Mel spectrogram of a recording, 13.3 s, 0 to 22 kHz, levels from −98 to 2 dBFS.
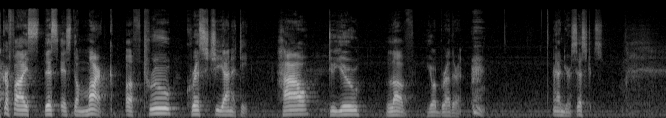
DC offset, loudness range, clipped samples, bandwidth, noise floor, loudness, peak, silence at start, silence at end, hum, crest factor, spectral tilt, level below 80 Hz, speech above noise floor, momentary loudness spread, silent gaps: under 0.1%; 14 LU; under 0.1%; 16 kHz; -67 dBFS; -34 LUFS; -12 dBFS; 0 s; 1.3 s; none; 24 dB; -4 dB/octave; -78 dBFS; 33 dB; 20 LU; none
